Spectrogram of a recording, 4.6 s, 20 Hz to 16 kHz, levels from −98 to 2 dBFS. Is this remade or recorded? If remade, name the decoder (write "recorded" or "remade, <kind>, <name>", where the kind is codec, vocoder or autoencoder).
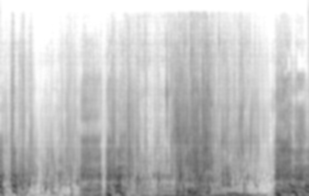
remade, vocoder, BigVGAN v2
